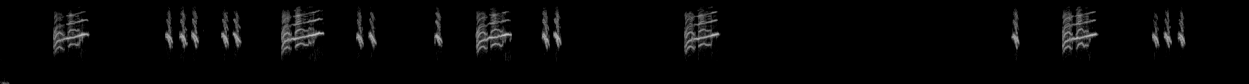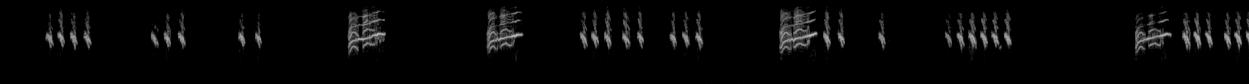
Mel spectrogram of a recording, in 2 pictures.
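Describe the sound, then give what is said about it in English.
Bursts of harsh, metallic, staccato calls of an Arctic redpoll, short chirring notes repeated in irregular clusters with brief silences between, fairly clear with no other sounds. “The commonest call is a harsh, metallic, staccato chirr, given in flight or while perching.”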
